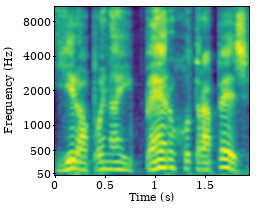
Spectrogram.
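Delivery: ordinary delivery, nothing marked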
